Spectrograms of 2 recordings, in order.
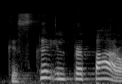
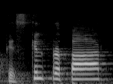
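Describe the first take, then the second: First: "que il" said as two separate words; unelided form. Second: "qu'il" run together as one syllable, "kil"; elided form. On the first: Teacher models the French question for students, unelided "que il". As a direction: keep "que" and "il" apart, without elision. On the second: Teacher offers students the alternative question, elided "qu'il". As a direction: join "qu'il" into a single sound, dropping the e. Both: Shown as a demonstration. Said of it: "Or qu'est-ce qu'il prépare".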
